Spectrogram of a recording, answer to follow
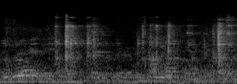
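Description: Light clicks and clinks of glassware being handled, with a few sharper clinks among them.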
